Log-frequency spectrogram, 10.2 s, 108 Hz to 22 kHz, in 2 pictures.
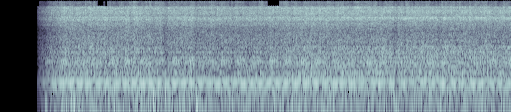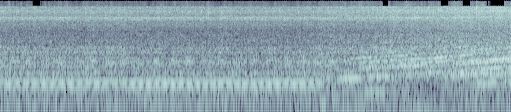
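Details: Lexus LS400 engine: a steady mid-pitched whine at idle, also very audible in the cabin, rises in pitch with revs. Owner suspects the alternator, possibly bad diodes; not confirmed.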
